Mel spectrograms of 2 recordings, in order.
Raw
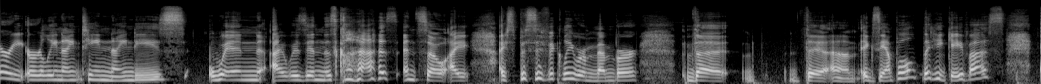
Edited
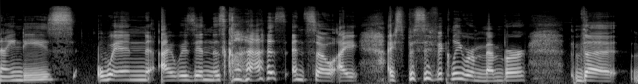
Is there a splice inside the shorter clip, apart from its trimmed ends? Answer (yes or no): no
